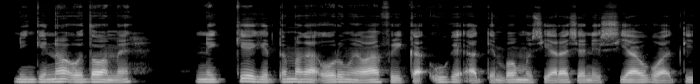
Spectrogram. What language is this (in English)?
Kikuyu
